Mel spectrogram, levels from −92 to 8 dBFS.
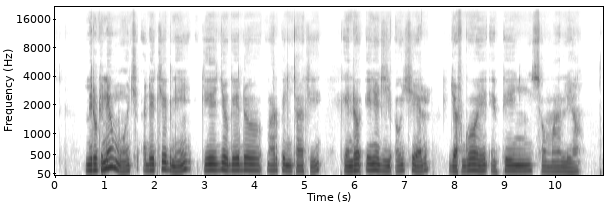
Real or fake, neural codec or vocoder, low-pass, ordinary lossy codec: fake; vocoder, 44.1 kHz, 128 mel bands, Pupu-Vocoder; 19.8 kHz; none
